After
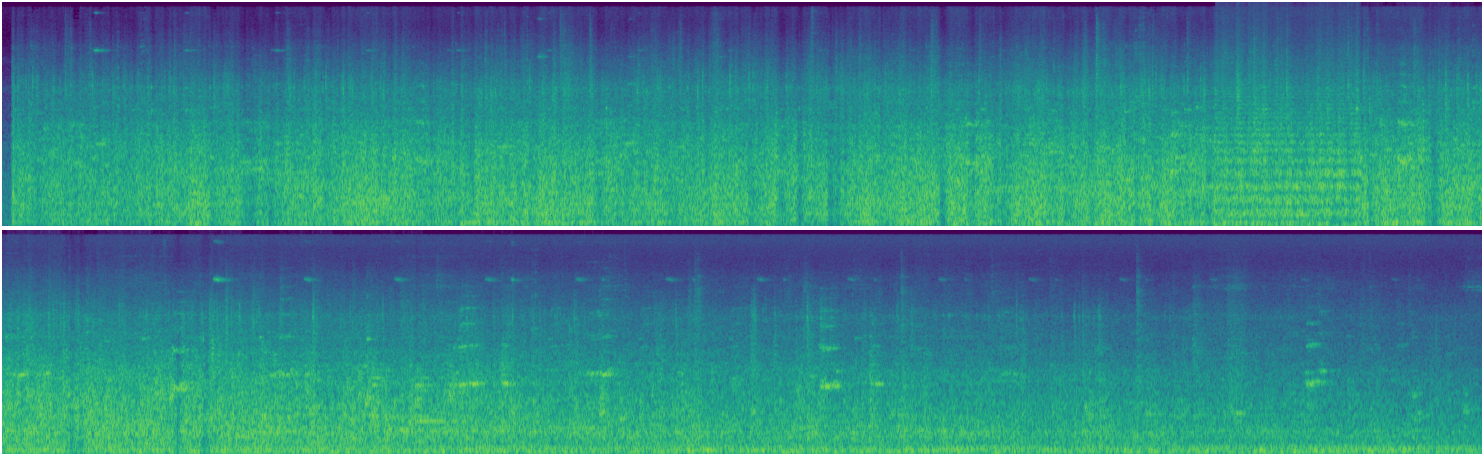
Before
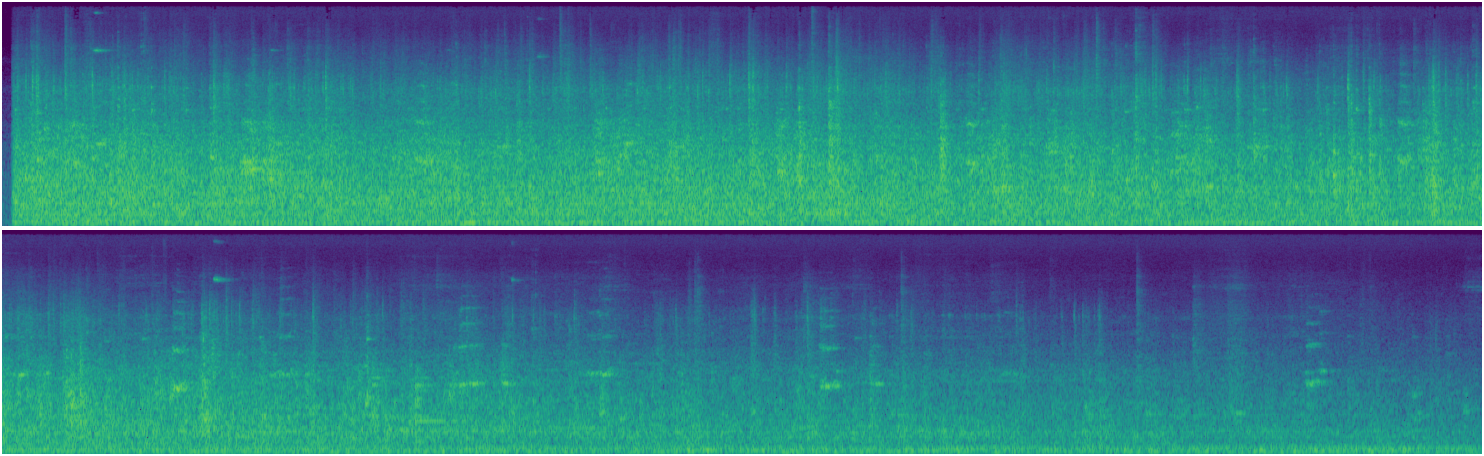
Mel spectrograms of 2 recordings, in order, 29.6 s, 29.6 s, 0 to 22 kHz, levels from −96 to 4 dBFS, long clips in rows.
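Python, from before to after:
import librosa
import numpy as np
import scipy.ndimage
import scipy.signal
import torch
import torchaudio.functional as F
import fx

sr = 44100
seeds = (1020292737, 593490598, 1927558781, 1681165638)

y = fx.lower_of_two(x, sr, delay_ms=4.2, at=(12.13, 13.59))
y = fx.over_compress(y, sr, threshold_db=-21.0, ratio=-0.5)
y = fx.echo_wet_highpass(y, sr, ms=906, feedback_pct=81, hz=2900.0, wet_db=-11.5)
y = y * 10.0 ** (5.0 / 20.0)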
